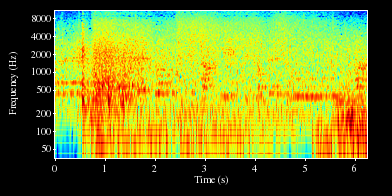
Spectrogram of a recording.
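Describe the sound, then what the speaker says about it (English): A thunderstorm at sea in Assassin's Creed Odyssey: steady heavy rain hiss with low rolling thunder rumbles and a few sharper cracks, continuous and fairly loud throughout. "That storm looks nasty."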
